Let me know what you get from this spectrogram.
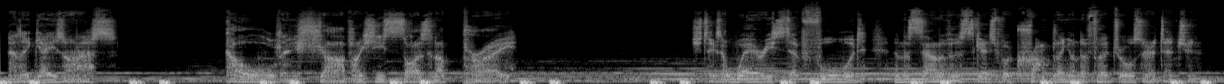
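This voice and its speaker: A man's voice: on the low side, gravelly. A man playing a wry, brooding middle-aged magician detective, narrating an audio drama in first person. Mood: grim.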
